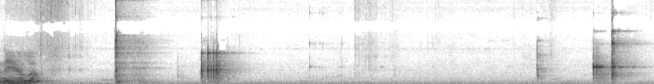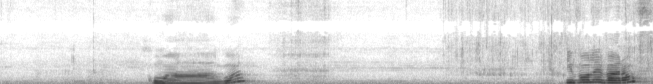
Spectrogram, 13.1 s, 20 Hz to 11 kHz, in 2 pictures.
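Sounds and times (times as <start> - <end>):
dishes and saucepan clinking: 1.1 - 4.0, 5.3 - 6.6.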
